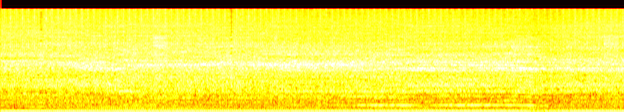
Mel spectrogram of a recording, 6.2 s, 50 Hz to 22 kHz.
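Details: Mercedes W114 freshened engine, official first start: steady even idle with smooth low hum, no misses or knocks; healthy and settled, no smoke.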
